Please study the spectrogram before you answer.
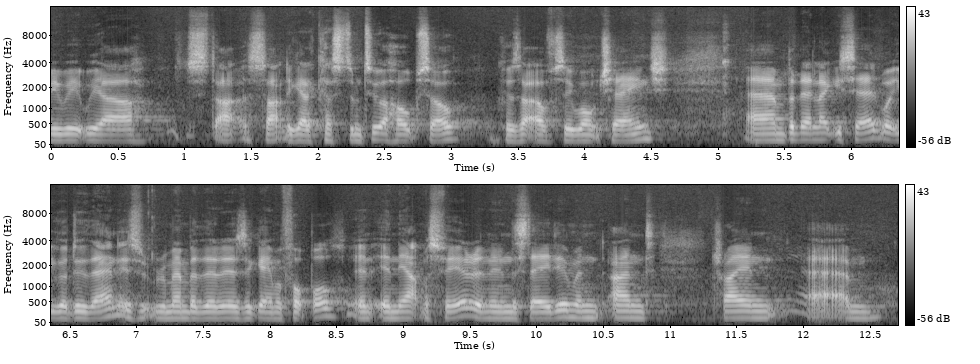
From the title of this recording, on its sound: Pre Match Press Conference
